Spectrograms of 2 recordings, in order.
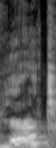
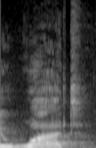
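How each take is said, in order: First: Sharp, higher irritated "What?"; annoyed snap. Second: Said in the usual way. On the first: Retold or imitated. Husband snapping at wife who interrupts him, sharply. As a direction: snap the word "What?" out, put out. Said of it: "was the old arrow". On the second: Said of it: "as I'm breathing in to say".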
